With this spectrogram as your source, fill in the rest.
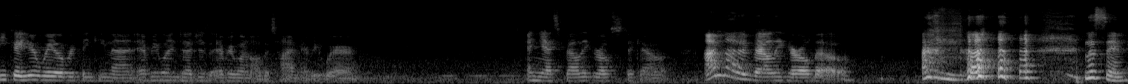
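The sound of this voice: A woman with a Southern California accent at a moderate pace, with long, frequent pauses and big swings in loudness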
